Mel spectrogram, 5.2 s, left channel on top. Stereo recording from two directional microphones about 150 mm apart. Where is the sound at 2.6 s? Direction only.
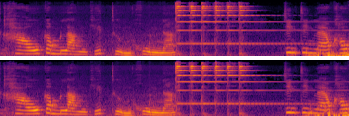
30° right (ahead or behind).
